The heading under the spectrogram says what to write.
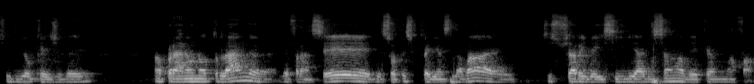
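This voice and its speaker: Delivery moves at a moderate pace with fairly even intonation. The voice is somewhat breathy. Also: man, medium pitch for a man. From Colombia. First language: Spanish (speaking French). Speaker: sales director. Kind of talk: podcast interview. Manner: halting.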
